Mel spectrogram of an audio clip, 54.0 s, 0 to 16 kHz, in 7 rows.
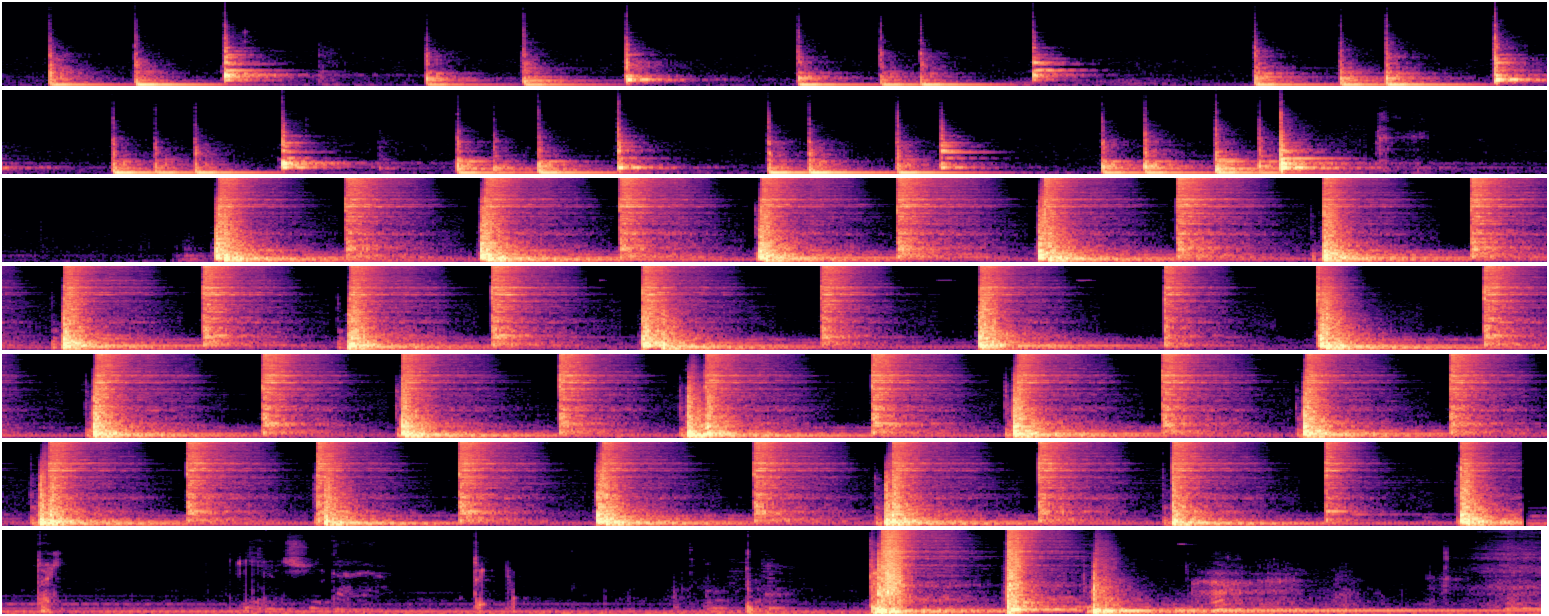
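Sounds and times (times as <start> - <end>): drum kit steady beat: 16.4 - 46.3, 50.7 - 54.0.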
